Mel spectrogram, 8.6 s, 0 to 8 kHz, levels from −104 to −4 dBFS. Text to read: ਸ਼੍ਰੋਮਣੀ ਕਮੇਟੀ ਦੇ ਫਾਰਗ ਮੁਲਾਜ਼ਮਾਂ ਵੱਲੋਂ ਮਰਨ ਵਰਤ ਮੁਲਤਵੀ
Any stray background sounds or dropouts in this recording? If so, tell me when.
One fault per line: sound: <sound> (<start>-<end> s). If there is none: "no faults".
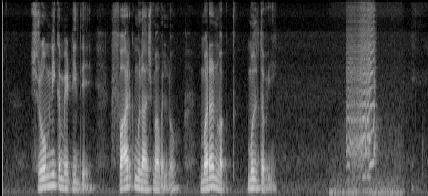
sound: squeak (6.6-8.1 s)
